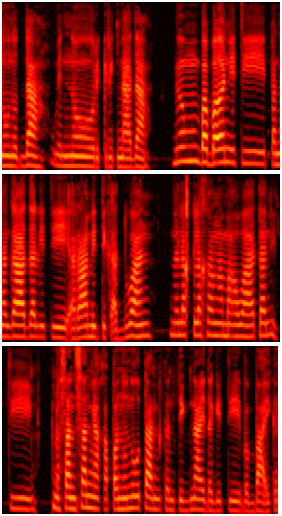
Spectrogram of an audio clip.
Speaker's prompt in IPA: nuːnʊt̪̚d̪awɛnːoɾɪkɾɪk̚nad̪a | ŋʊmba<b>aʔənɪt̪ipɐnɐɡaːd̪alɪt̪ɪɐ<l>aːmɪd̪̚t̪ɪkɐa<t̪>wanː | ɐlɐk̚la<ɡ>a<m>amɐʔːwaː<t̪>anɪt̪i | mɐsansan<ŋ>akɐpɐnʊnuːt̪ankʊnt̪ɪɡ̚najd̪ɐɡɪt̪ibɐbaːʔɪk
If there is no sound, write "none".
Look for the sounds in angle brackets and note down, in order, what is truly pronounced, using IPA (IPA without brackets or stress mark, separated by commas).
b, ɾ, d̪, k, ŋ, t̪, ŋ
